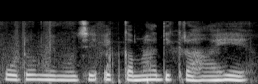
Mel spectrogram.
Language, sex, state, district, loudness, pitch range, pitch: Hindi, female, Arunachal Pradesh, Papum Pare, -12 LUFS, 200-220 Hz, 210 Hz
